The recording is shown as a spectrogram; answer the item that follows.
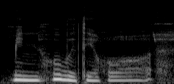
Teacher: منہ کے بعد حمزۃ الوصل جو پروناؤنس نہیں ہوگا، ہا کو با سے جوڑیں گے. منہ ابتغاء، بابر قلقلہ، غا چار حرکہ لمبا.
